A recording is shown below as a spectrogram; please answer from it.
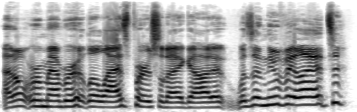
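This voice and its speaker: A woman's voice: medium pitch, normal speed, smooth, no echo, soft background music. A woman chatting casually as she streams a game, with a playful, mock-dramatic manner. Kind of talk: casual livestream gameplay chat.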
